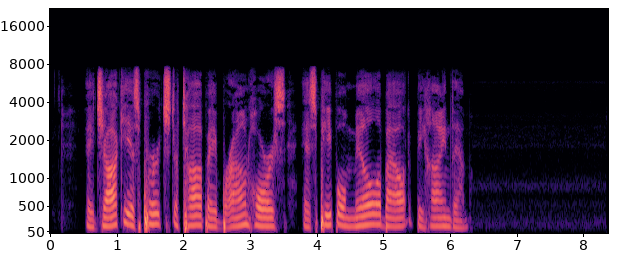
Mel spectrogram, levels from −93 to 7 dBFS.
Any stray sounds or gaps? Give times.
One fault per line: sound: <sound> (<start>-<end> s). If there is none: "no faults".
no faults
